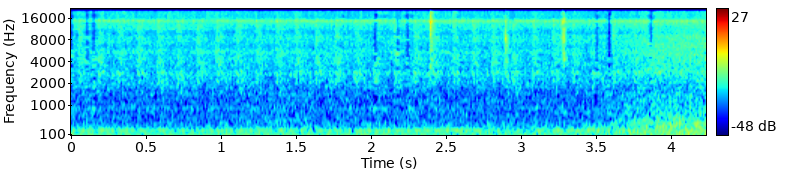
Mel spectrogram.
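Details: Toyota prerunner truck, bought non-running, idling after ground straps were added between body, motor and frame: a low, steady rumble with an even beat and no misses or stumbles, rising slightly at the end. It runs smoothly.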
